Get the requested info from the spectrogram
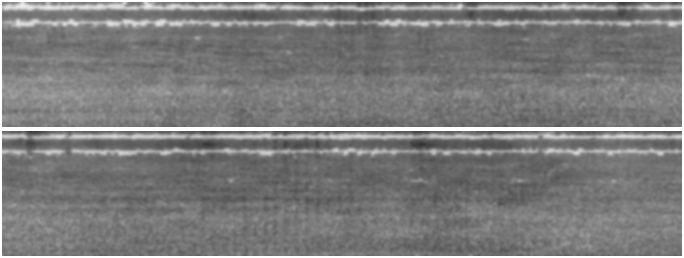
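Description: Double-stack intermodal freight cars rolling past close by: a steady rumble and rattle of steel wheels on the rails, growing a little louder in the first couple of seconds.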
